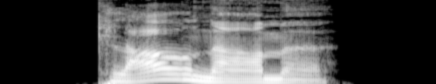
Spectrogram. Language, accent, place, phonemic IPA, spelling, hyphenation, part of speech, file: German, Germany, Berlin, /ˈklaːɐ̯ˌnaːmə/, Klarname, Klar‧na‧me, noun, De-Klarname.ogg
- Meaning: real name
